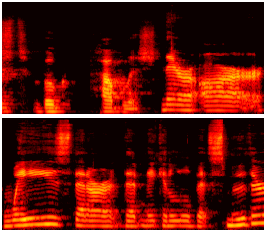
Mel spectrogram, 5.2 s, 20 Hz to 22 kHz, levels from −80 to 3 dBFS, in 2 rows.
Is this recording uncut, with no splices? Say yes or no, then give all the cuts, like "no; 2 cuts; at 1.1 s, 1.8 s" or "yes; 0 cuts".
no; 2 cuts; at 1.5 s, 2.7 s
